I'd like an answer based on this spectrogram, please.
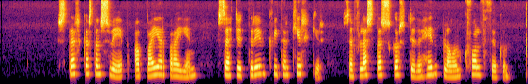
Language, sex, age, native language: Icelandic, female, 40-49, Icelandic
